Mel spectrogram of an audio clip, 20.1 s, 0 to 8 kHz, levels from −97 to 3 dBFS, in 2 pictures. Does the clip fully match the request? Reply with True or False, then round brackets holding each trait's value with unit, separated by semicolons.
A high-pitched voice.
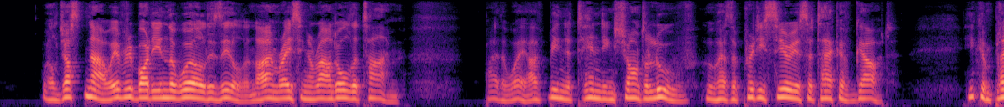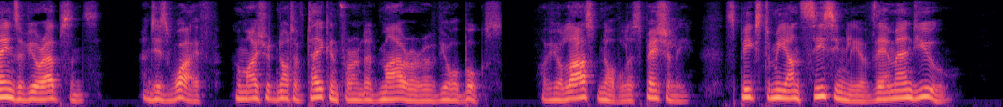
False (155 Hz)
